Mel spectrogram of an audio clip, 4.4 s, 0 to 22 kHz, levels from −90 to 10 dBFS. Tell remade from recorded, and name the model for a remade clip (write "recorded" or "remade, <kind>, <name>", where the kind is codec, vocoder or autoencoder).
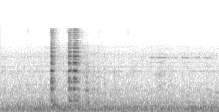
recorded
